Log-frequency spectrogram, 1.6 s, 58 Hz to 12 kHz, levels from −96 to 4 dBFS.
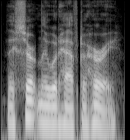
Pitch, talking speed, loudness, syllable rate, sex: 105 Hz, 220 wpm, -17 LUFS, 6.6 syllables/s, male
